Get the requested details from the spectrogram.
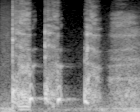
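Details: Cough from a person with a cold, sore throat and stuffed-up nose; influenza is also raised as a possibility.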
